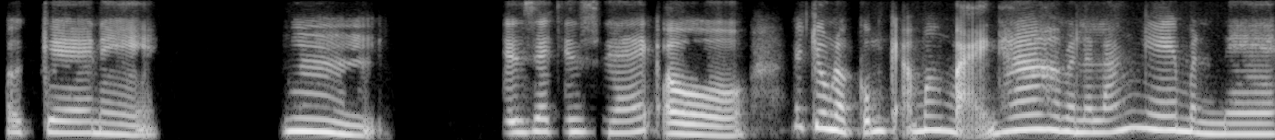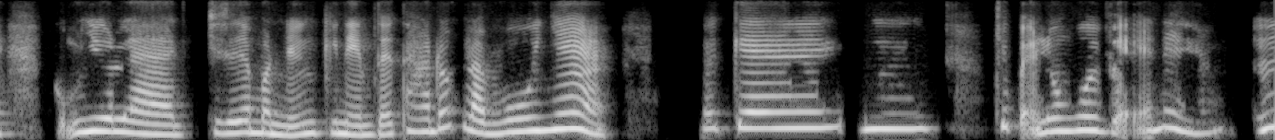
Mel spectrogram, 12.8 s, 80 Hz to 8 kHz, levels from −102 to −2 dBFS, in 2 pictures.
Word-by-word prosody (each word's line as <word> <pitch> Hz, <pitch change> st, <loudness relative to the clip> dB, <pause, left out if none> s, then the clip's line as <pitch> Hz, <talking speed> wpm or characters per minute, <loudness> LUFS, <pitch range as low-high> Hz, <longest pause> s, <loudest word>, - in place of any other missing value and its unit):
Ô -, -, -6 dB
kê 240 Hz, -1 st, 0 dB
nè. 225 Hz, -, 0 dB, 0.8 s
Ừm. 265 Hz, -3 st, +5 dB, 0.8 s
Chính 240 Hz, +1 st, 0 dB
xác, 265 Hz, -1 st, -1 dB
chính 260 Hz, 0 st, -1 dB
xác, 250 Hz, +2 st, -4 dB
ừ. 225 Hz, -, +4 dB, 0.6 s
Nói 365 Hz, -, -9 dB
chung 335 Hz, -3 st, +5 dB
là 280 Hz, -, +6 dB
cũng 250 Hz, +3 st, +2 dB
cảm 275 Hz, +1 st, 0 dB
ơn 290 Hz, -2 st, +2 dB
bạn 250 Hz, 0 st, +2 dB
ha, 295 Hz, +4 st, +4 dB
hôm 300 Hz, -, +4 dB
nay 255 Hz, -, +3 dB
là 250 Hz, -, +1 dB
lắng 280 Hz, +7 st, 0 dB
nghe 300 Hz, -3 st, +3 dB
mình 235 Hz, -5 st, +2 dB
nè, 215 Hz, 0 st, 0 dB, 0.2 s
cũng 245 Hz, -, -8 dB
như 275 Hz, +1 st, +4 dB
là 220 Hz, -6 st, +1 dB
chia 230 Hz, -, -9 dB
sẻ 230 Hz, -, 0 dB
cho 245 Hz, -, -1 dB
mình 230 Hz, -3 st, 0 dB
những 210 Hz, +5 st, -2 dB
kỷ 230 Hz, -, -6 dB
niệm 200 Hz, -2 st, 0 dB
thể 200 Hz, -, -2 dB
thao 260 Hz, 0 st, -4 dB
rất 340 Hz, +4 st, -4 dB
là 255 Hz, -4 st, +1 dB
vui 260 Hz, +5 st, +1 dB
nha. 315 Hz, +2 st, +3 dB, 0.5 s
Ô 325 Hz, -, -8 dB
kê, 335 Hz, -1 st, +1 dB, 0.4 s
ừm, 320 Hz, 0 st, -1 dB, 0.4 s
chúc 370 Hz, -, -7 dB
bạn -, -, -3 dB
luôn 275 Hz, +1 st, +1 dB
vui 290 Hz, 0 st, +2 dB
vẻ 305 Hz, +4 st, -5 dB
nè. 325 Hz, +2 st, -2 dB, 0.4 s
Ừm, 315 Hz, +4 st, -1 dB
265 Hz, 235 wpm, -21 LUFS, 235-300 Hz, 0.8 s, là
